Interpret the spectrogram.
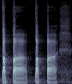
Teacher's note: it comes from the Hungarian stress on the first syllable of words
